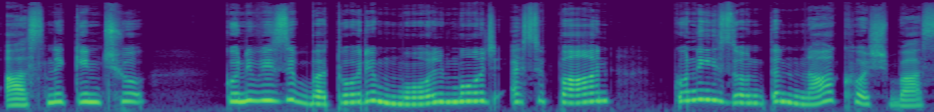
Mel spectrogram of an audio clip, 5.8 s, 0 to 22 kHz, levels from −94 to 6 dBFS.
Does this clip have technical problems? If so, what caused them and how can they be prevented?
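Yes. Overlap-add ripple runs from 1.92 to 5.05 s, starting after "کُنہ وز". The frames were rejoined with overlapping windows that don't sum evenly, so the level pumps by about 11 dB around 20 times a second, heard as a fast flutter. To prevent it, use a window shape and hop size that satisfy constant overlap-add, such as a Hann window at 50% overlap.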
